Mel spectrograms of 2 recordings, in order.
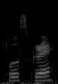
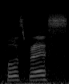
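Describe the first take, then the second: First: The name ends without an s sound. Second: The name ends with an s sound. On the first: The speaker calls it right. "I want us to say Postgre" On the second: The speaker calls it wrong. "people s- literally pronounce it Postgres"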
